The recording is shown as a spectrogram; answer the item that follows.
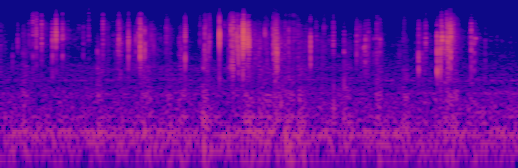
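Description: Teeth biting into a hard, sour, artificial lemon-flavored candy, producing a series of irregular, crisp crunching and crackling bursts, fairly quiet overall with a few louder clusters and no talk.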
